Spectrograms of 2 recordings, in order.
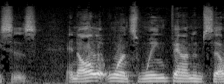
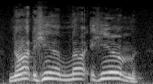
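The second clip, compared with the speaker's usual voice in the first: higher, urgent yell to stop her; 9 semitones higher, slower than usual. A narrator's reading. Lynn yells at the soldier choking Fredo, higher and pleading. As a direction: cry out to save him. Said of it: "Lynn yelled".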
